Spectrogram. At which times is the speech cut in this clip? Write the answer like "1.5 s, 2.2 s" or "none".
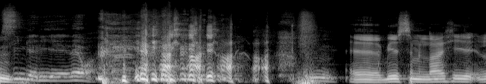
2.9 s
